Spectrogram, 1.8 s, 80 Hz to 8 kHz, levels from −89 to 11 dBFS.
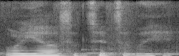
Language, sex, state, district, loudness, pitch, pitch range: Hindi, female, Arunachal Pradesh, Papum Pare, -14 LUFS, 230 Hz, 215-235 Hz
